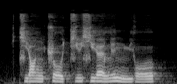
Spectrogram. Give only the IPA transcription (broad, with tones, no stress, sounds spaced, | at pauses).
t͡ɕ j ɑ˨˦ ŋ ʈ͡ʂ o˨˩ ʊ̯ t͡ɕ i˦ ɕ j ɛ˨˦ l i˥˨ n m j o˨˦ ʊ̯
